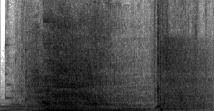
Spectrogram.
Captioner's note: roars; smack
